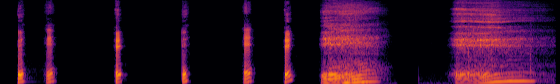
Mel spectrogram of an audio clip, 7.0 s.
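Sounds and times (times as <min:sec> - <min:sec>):
person vocalizing: 0:00.2 - 0:00.8, 0:03.0 - 0:04.9, 0:05.6 - 0:06.9.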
